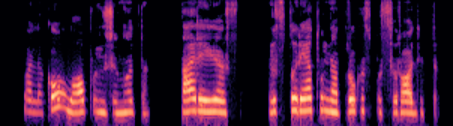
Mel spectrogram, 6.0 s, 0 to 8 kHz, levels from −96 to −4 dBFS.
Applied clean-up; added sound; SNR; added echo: none; none; none; none.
